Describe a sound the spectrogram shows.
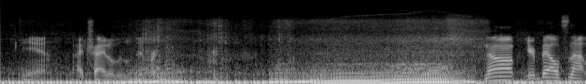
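An off-road vehicle's engine revs up and down as it climbs over rocks.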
